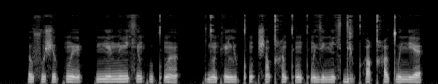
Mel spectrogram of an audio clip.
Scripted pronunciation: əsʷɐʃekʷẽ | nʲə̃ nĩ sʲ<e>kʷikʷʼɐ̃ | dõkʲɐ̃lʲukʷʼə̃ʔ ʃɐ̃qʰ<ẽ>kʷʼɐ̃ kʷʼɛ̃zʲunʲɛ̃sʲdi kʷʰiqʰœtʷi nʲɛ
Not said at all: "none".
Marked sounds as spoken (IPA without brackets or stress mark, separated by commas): ẽ, ĩ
